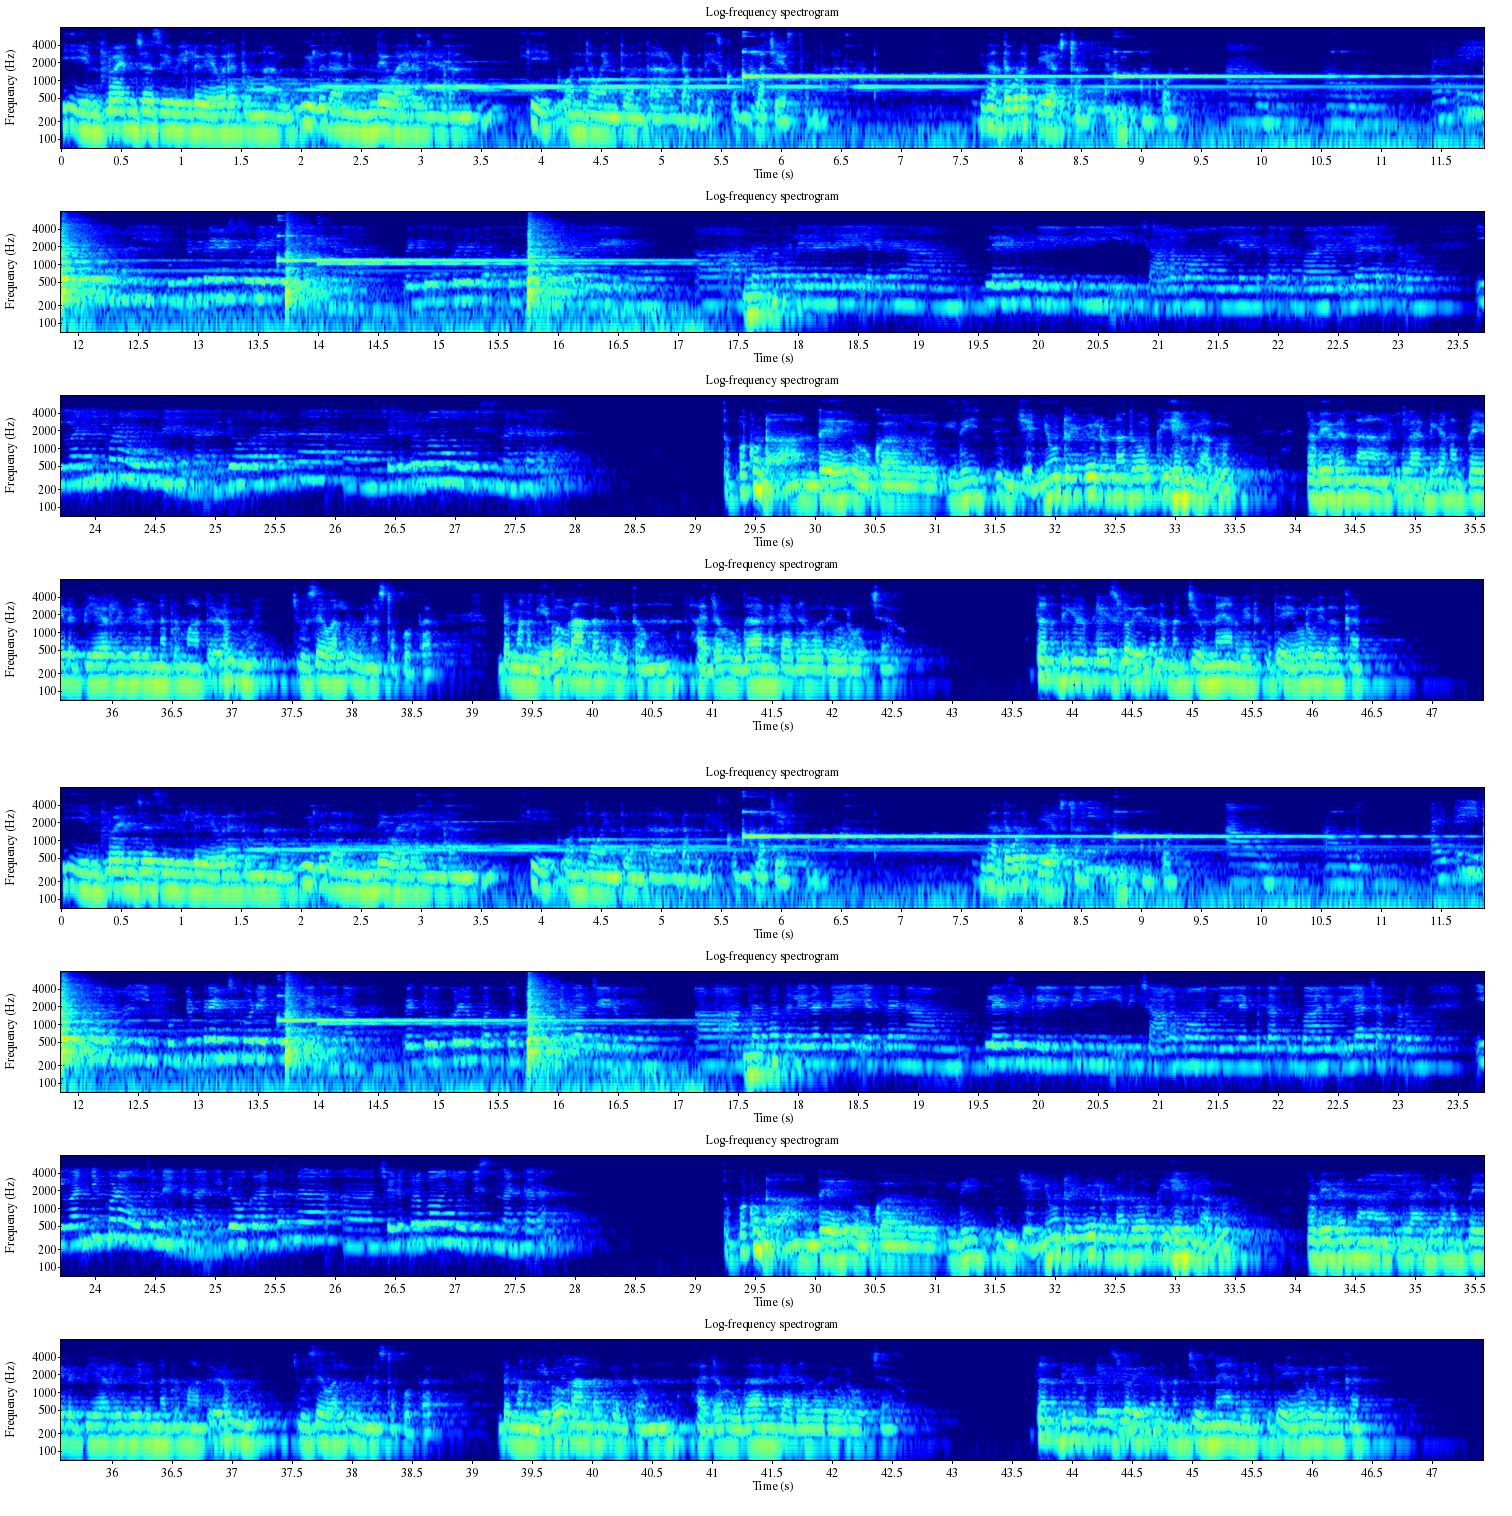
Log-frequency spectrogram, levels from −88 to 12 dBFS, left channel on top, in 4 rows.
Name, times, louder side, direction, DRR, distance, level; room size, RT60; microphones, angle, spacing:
voice 1, 0.0-6.4 7.7-9.3 17.5-17.7 29.2-33.5 34.1-38.7 39.2-42.6 43.7-46.4, left 1 dB, 50° left, 9 dB, 1.4 m, -39 dB
sound 1, 1.4-17.2, left 1 dB, 20° left, 2.5 m, -44 dB
voice 2, 7.6-8.7 9.7-10.1 10.5-10.9 11.4-16.8 17.1-27.8 34.6-35.1 39.8-40.1 44.4-44.7, right 1 dB, 60° right, 2 dB, 5.3 m, -49 dB
sound 2, 11.9-12.2 13.7-13.9 15.7-16.0, right 1 dB, 15° right, 2.3 m, -31 dB
28.5 x 25.5 x 4.4 m, 1.1 s
head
